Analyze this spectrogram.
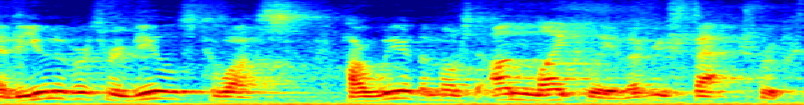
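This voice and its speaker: Moderate-paced speech from a man with an American accent, with audible room echo and noticeable background noise. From Wisconsin, Oshkosh. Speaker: spoken word poet. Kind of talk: poetry reading. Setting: bookstore stage with audience. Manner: loud; halting between poems, fluent while reading.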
